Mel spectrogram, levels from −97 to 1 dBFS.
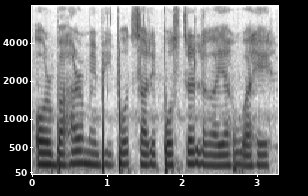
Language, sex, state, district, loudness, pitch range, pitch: Hindi, female, Arunachal Pradesh, Longding, -18 LUFS, 190-205 Hz, 195 Hz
